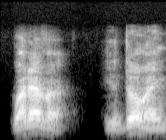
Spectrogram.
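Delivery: ordinary talk, nothing marked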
